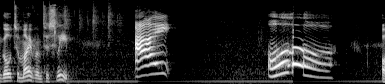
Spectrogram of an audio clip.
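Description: A little girl speaks close by in a high, lively voice.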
